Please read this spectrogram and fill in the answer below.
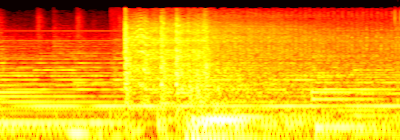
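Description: Car engine being cranked by the starter and catching about a second in, then settling to a steady idle, over background music.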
